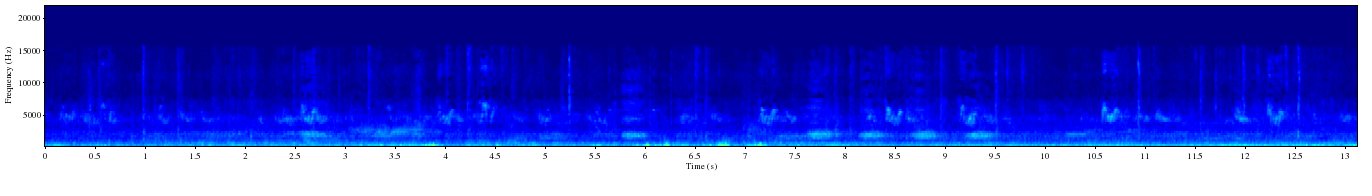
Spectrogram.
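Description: Birds calling outdoors: short, harsh calls, a run of about four in quick succession in the middle, over low rumble and a few low thumps on the microphone.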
